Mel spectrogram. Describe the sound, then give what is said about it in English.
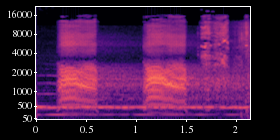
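A crow squawks with harsh, raspy caws: two loud calls, then fainter, shorter ones, over a steady low hum. “And the crow in the middle just kind of turns and starts squawking at us.”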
